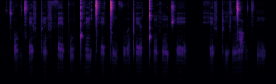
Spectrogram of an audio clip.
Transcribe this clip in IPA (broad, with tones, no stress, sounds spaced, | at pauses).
t͡sʼ o˨˦ ɡ t͡sʼ e˨ f pʼ ẽ˨ f θ e˦˨ pʼ u˦ ǃʰ ẽ˦ ǀʰ e˨˦ ǀ ĩ˨ ɡ θ u˨ ə̯ pʼ e˦ ə̯ ǃʰ ũ˦ f ũ˦˨ t͡ʃʼ e˦˨ | h e˨ f pʼ i˨ f ŋ͡ǀ ɒ˦ ɡ t͡sʼ ĩ˨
